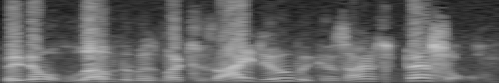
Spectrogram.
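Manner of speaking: a hint of a deluded lover's pride; obsessed man's thought. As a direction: lightly play the smug stalker who thinks he's special.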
